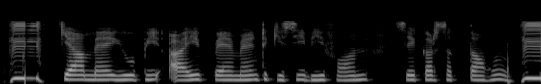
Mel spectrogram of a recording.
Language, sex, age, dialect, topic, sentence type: Hindi, female, 25-30, Garhwali, banking, question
